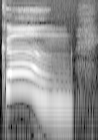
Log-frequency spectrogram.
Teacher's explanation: Então, aqui, can, eu não pronuncio o N. Ele simplesmente está aqui para produzir o som nasal da vogal A.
